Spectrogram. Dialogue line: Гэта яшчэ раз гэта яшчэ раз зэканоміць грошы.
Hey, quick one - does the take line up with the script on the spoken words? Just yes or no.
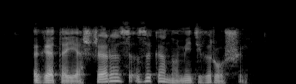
no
